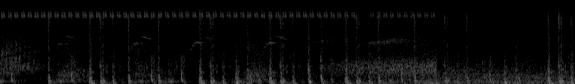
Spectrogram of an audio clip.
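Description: A Minecraft horse clip-clops in a brisk, continuous run of hoofbeats, close and fairly loud, with a short whinny mixed in.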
